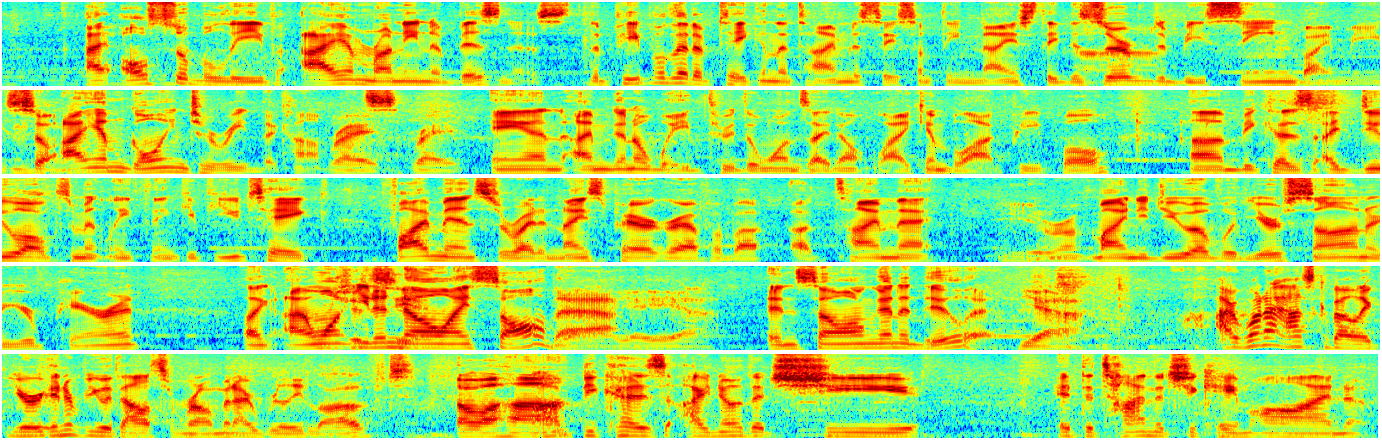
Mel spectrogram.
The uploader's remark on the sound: Over a burger and fries. This episode was recorded at Cara Restaurant at the Cara Hotel in Hollywood, CA.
